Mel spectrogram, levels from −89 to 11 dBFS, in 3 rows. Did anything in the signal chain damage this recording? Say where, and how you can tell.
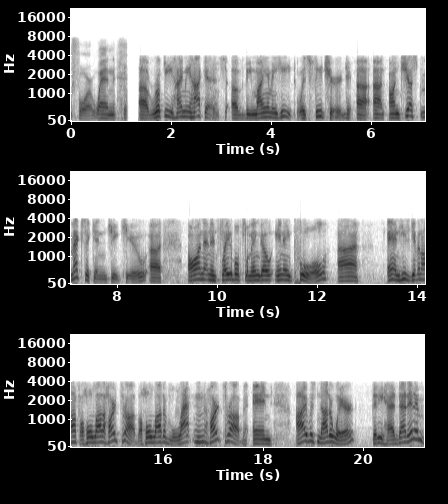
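Yes. The network stage caused a handover gap. Right after "for when", the sound cuts out from 1.10 to 1.34 s, about 240 ms of silence. During the switch between networks, no speech frames arrived, so that stretch is simply missing.

The codec stage shows a fallback to narrowband. From 1.34 s to the end, nothing remains above 4 kHz, and the sound turns dull and rougher. Before the gap it had HD Voice bandwidth. The change points to GSM full rate replacing AMR-WB.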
